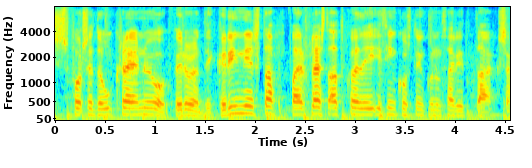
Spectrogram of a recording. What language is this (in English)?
Icelandic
